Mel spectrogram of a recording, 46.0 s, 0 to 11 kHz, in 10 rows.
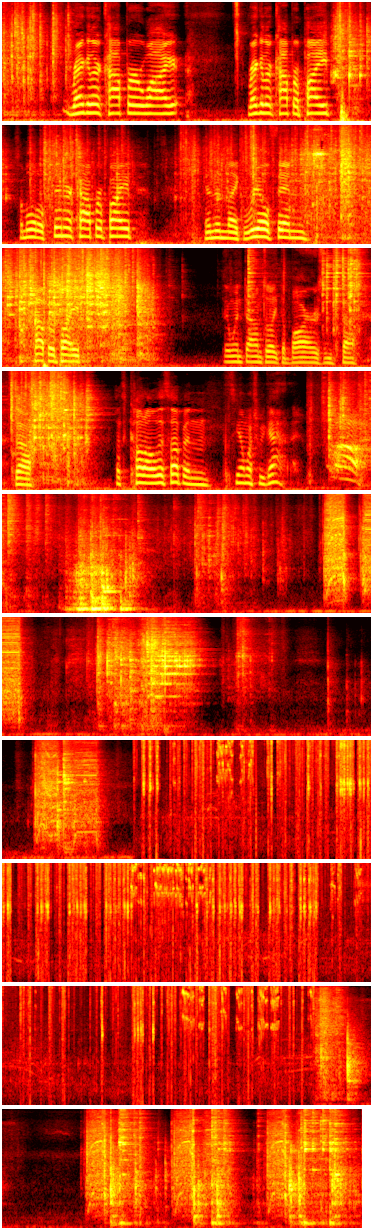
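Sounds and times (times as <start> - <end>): power tool cutting metal pipe: 42.6 - 45.4.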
